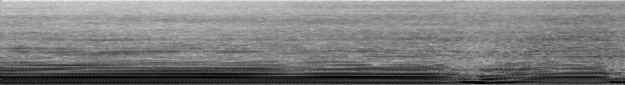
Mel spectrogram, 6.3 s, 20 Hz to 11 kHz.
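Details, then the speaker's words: Honda engine running on chocolate milk instead of oil, previously on 3 cylinders, held about 3,000 rpm: harsh clattery rough note sagging and surging, not smoking yet; bearings suspected tightening, not confirmed. "It's stupid, this thing's not even smoking yet. Sounds like death."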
